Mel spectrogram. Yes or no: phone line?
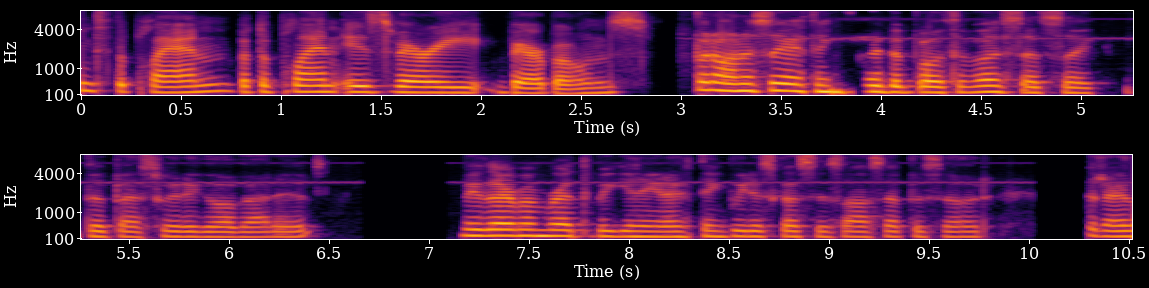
no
